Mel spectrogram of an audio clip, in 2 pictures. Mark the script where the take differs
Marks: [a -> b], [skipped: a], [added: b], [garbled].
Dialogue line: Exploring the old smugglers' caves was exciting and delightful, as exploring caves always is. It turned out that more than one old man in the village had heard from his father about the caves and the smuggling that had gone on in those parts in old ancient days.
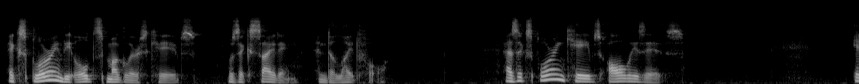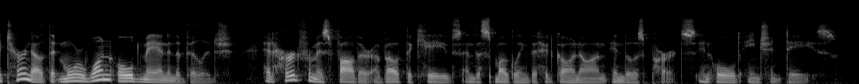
Exploring the old smugglers' caves was exciting and delightful, as exploring caves always is. It turned out that more [skipped: than] one old man in the village had heard from his father about the caves and the smuggling that had gone on in those parts in old ancient days.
